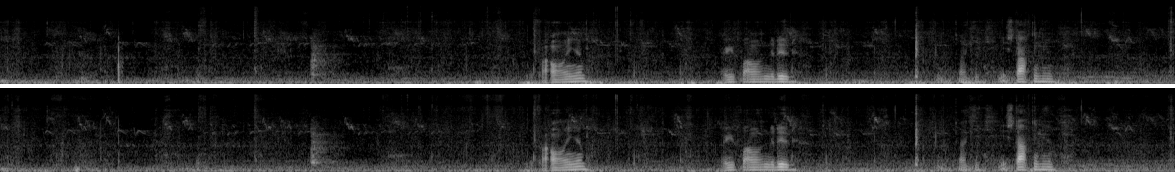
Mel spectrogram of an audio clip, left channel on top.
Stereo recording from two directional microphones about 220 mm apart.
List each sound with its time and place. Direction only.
5.4 s speech: 5° right (ahead or behind)
7.2 s speech: 10° right (ahead or behind)
9.1 s speech: 15° right (ahead or behind)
